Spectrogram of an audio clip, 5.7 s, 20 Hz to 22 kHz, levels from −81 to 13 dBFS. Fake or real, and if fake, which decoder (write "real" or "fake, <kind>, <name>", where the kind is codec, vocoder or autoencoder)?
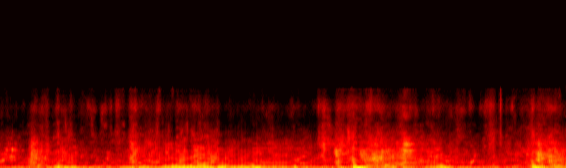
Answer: fake, vocoder, Vocos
